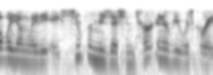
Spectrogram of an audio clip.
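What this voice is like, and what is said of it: Usual voice. Nothing is said of it.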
